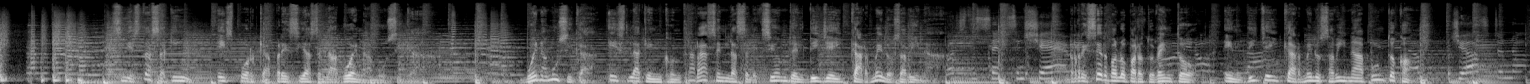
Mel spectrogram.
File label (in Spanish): Cuña; kiss-fm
